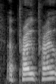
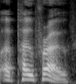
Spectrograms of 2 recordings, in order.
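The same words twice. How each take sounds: First: "pro pro" with an r in both syllables; pronunciation option. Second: "po pro" with no r in the first syllable; pronunciation option. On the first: Trying out a word aloud, "pro pro" with both r's. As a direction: say "pro pro", keeping the first r. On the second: Trying out a word aloud, "po pro" without the first r. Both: Shown as a demonstration. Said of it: "Is that how it's said?".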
